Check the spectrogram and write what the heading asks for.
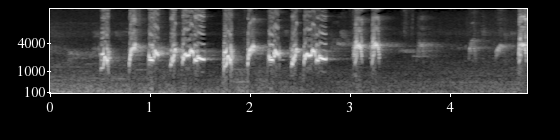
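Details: Competition-style red-whiskered bulbul song, played to provoke other birds into singing: a dense run of rich, liquid chirps and slurred whistles, about a dozen notes in under three seconds, followed by softer scattered notes and a final loud call.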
